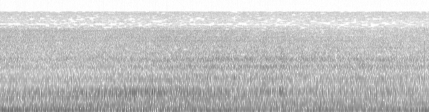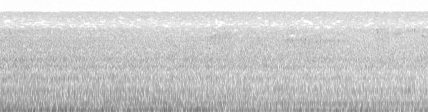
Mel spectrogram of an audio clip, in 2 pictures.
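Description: Regional electric train running away from the platform, a low rumble slowly fading as it recedes.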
